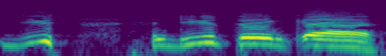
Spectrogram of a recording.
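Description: A man hosting a casual sports radio talk show, speaking in a halting, repetitive way and often restarting his sentences. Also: on the high side, darkish tone, breathy edge, no room sound.

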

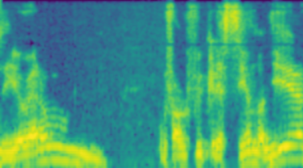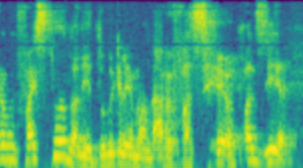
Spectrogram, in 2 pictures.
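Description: A man's voice: mid-range voice, slight background noise, rough recording. A cameraman talking casually about his early work, ending phrases with tag questions. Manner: relaxed, trailing "né?" tags. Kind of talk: casual reminiscing.

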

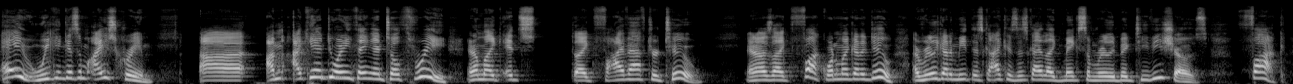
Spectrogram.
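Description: A man's voice: very high voice, normal speed. A young man co-hosting a podcast, telling a long rambling story in casual chat, repeating words and jumping to quoted voices. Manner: animated, rambling, repeats words and restarts, swears. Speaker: podcast co-host.

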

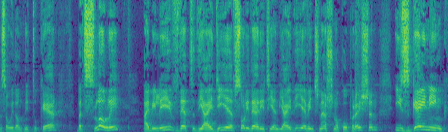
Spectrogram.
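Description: A man giving measured political commentary as an interviewed guest, speaking slowly and deliberately with frequent pauses. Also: fairly high pitch, vocal fry.

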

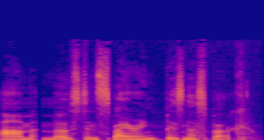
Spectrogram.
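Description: A woman hosting a podcast interview, upbeat and enthusiastic, firing off quick questions. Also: low voice, no echo. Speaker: podcast host.

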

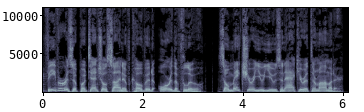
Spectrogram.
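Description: A man reading a scripted advertisement in a measured, informative manner as an announcer. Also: medium pitch, dry recording, clean studio sound. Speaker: commercial announcer. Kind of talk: scripted ad read.

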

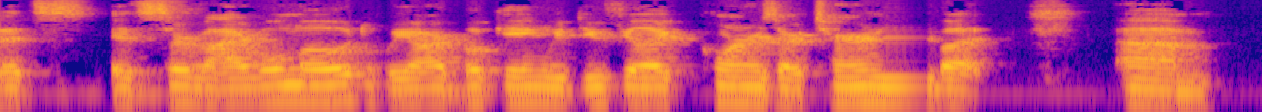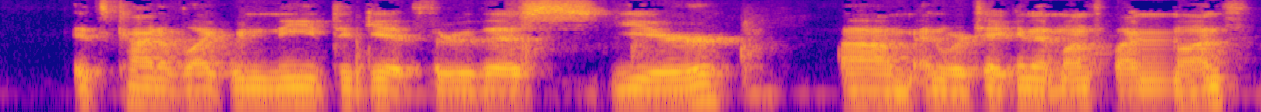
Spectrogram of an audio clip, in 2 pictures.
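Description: A very low-voiced man speaks in a steady, flat delivery with little rise and fall. The room around him is noticeably echoey. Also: slow. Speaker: wedding venue co-owner, guest. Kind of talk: interview talk.

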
